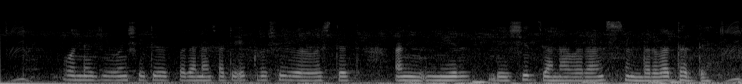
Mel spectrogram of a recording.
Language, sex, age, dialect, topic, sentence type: Marathi, female, 25-30, Northern Konkan, agriculture, statement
